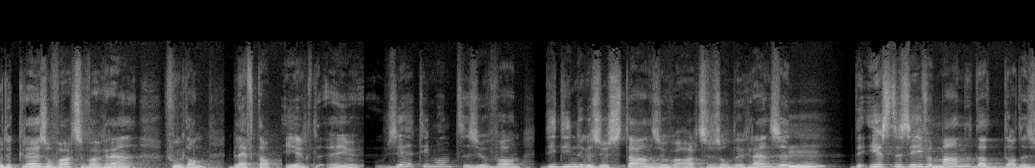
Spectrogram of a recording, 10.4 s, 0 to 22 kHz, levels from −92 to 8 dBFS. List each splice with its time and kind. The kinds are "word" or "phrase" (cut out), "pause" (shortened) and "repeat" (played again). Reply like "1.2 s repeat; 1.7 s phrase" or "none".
1.8 s word; 2.2 s pause; 2.8 s phrase; 3.6 s word; 5.3 s pause

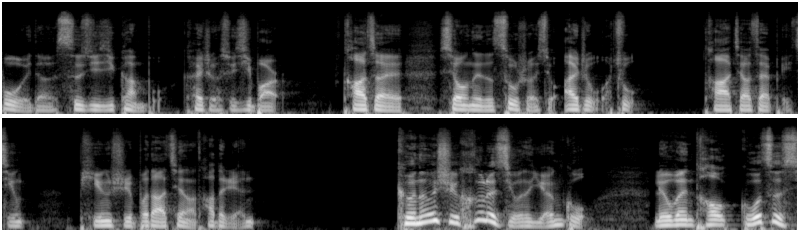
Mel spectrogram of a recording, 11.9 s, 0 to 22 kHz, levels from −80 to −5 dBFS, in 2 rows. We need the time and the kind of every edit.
8.6 s pause

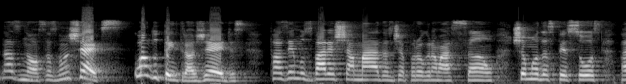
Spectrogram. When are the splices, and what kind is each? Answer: 3.9 s word

